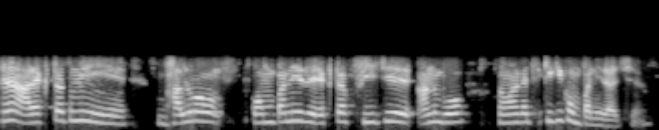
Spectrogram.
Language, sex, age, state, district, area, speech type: Bengali, male, 18-30, West Bengal, Jhargram, rural, conversation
